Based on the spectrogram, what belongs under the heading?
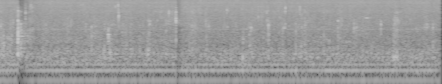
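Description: Close-miked chewing and biting on fried chicken: scattered small wet mouth clicks, with two sharper clicks, one just after the start and one nearer the middle. A steady low electrical hum and hiss lies under it.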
